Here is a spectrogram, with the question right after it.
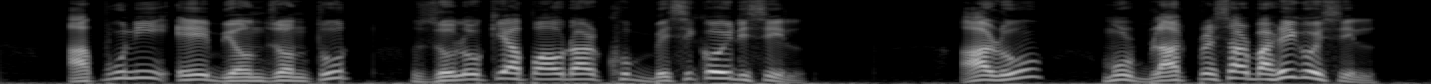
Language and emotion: Assamese, angry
